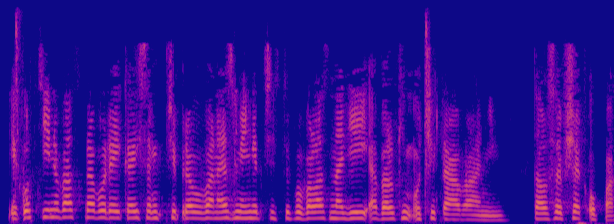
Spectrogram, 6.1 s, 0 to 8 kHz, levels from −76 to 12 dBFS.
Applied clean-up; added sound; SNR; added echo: neural mask model DeepFilterNet 3.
